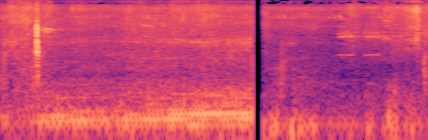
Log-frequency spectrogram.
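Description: A hand hoe scraping and dragging loose, clod-filled soil, under a loud low engine-like rumble that cuts off suddenly about two and a half seconds in.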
